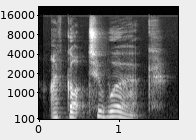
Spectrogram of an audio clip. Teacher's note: Got to, two T's together, becomes one.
